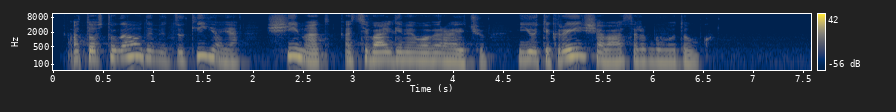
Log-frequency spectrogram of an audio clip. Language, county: Lithuanian, Panevėžys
